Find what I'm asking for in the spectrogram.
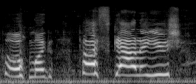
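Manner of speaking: high, loud panicked cry to the driver; panicked shriek. Real, not acted. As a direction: shriek it in real fright. Scared passenger calling to driver.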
